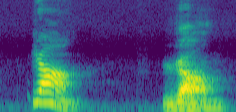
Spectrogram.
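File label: "rang4", Mandarin Chinese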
